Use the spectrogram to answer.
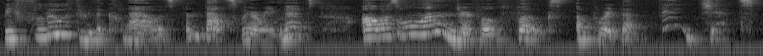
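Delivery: ordinary delivery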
